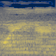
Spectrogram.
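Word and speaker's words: Euler: s constant or number Bakit siya oiler kasi german yyan german na word kaya oiler constant yung pronunciation Okay so ano yung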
